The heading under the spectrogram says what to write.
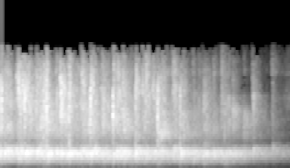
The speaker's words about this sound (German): Genau, erstmal klatschen.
